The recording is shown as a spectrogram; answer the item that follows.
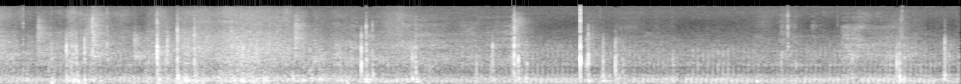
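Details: Playing kitten purring, a continuous low buzzing drone with frequent sharp clicks and rustles of movement scattered across the recording.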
